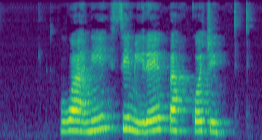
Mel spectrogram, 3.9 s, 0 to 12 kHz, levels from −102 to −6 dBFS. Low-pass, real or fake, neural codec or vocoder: 10.8 kHz; fake; vocoder, 44.1 kHz, 128 mel bands, Pupu-Vocoder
